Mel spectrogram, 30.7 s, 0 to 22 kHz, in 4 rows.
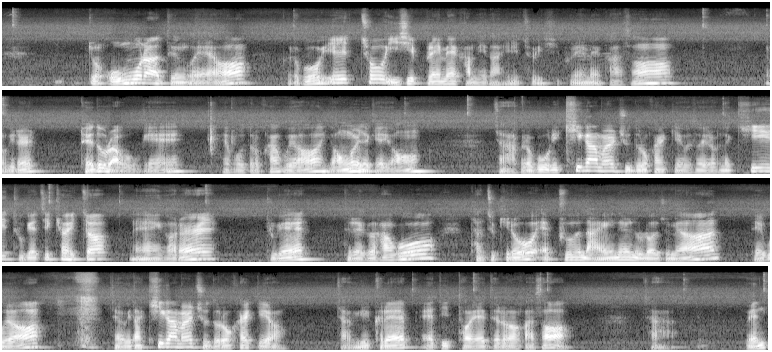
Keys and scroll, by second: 9.4 0, 9.8 Return, 11.6 ctrl+2, 13.0 Escape, 14.6 ctrl+2, 16.4 Escape, 21.0 F9, 27.0 ctrl+2, 28.2 Escape.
